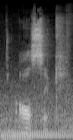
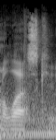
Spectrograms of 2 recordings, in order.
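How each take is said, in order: First: The L and S sit together without a vowel. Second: A vowel sound falls between the L and S. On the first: The speaker calls it right. "It's Alsic. A L S E K" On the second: The speaker calls it wrong. "I've been calling it Alesk. ... So I've been saying it wrong the whole time"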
